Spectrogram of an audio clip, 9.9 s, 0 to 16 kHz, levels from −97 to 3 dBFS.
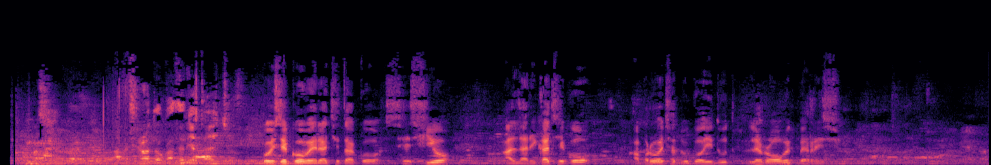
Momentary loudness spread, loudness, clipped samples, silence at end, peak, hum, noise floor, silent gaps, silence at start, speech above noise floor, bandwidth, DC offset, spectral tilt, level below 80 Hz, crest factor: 23 LU; -26 LUFS; under 0.1%; 0 s; -2 dBFS; none; -48 dBFS; none; 0.1 s; 22 dB; 10.5 kHz; under 0.1%; -4 dB/octave; -76 dBFS; 26 dB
